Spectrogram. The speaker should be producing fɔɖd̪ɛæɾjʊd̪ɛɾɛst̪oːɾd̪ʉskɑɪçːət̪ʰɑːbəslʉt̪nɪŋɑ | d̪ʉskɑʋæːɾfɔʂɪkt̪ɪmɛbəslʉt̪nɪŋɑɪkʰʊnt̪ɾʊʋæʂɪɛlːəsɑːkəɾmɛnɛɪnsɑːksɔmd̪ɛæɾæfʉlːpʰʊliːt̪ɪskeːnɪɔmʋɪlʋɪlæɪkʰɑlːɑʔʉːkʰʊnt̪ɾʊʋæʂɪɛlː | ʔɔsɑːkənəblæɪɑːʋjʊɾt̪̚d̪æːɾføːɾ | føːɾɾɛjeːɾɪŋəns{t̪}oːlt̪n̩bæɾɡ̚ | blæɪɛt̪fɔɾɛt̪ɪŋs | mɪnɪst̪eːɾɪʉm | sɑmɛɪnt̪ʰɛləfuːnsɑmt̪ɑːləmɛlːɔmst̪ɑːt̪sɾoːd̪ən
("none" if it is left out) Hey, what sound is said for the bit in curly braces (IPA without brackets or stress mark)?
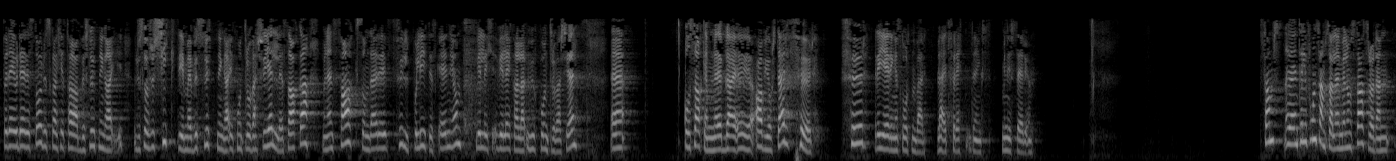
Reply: t̪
